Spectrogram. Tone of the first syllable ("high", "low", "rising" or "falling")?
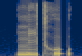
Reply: falling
